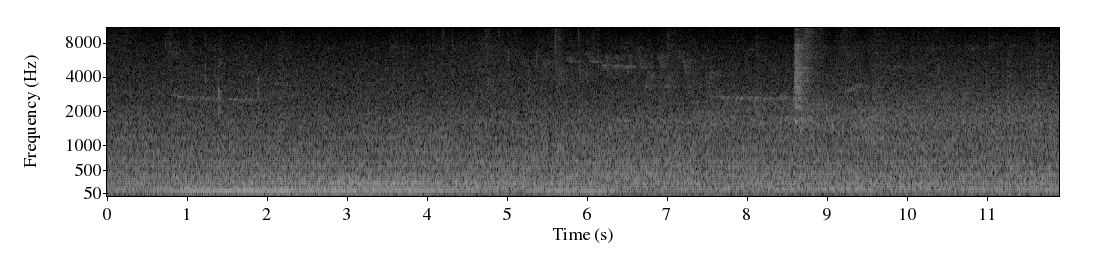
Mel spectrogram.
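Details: Steady loud engine rumble with a low hum and brief squeaks, and no animal voice heard.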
